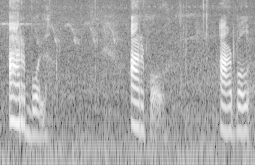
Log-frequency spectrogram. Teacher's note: the accent is on the a and so we emphasize that syllable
